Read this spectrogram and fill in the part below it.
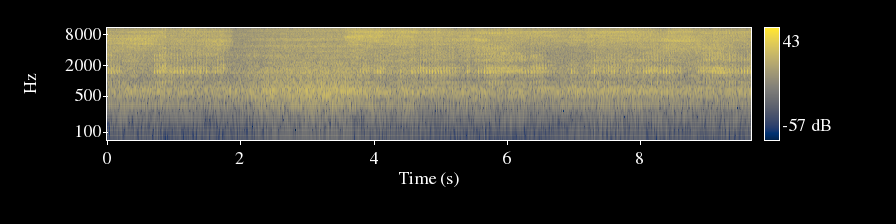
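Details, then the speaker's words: Harbor Freight 1 inch x 30 inch belt sander grinding a small piece of steel: harsh steady grinding with a faint rhythmic knock about four times a second from the belt. "Okay. That seems to work really well. You can hear it kind of knocking, and that's the belt."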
